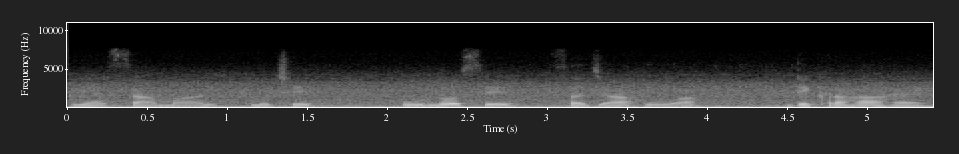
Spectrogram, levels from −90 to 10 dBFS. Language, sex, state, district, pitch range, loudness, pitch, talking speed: Hindi, male, Madhya Pradesh, Katni, 115-135 Hz, -19 LUFS, 125 Hz, 110 wpm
